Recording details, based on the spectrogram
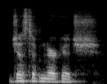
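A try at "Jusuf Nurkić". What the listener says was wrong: Yusuf, yes. The J is silent, my friend.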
